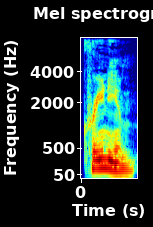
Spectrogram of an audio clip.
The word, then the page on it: cranium: American English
